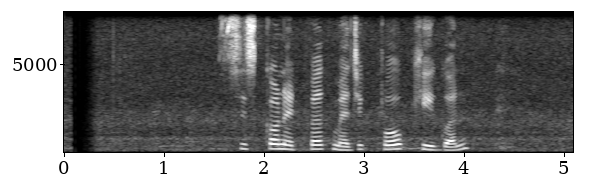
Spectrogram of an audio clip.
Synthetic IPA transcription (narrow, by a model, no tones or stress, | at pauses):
siskoneʈʋəkmæd͡ʒik̚poːkʰːiːɡwɐn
